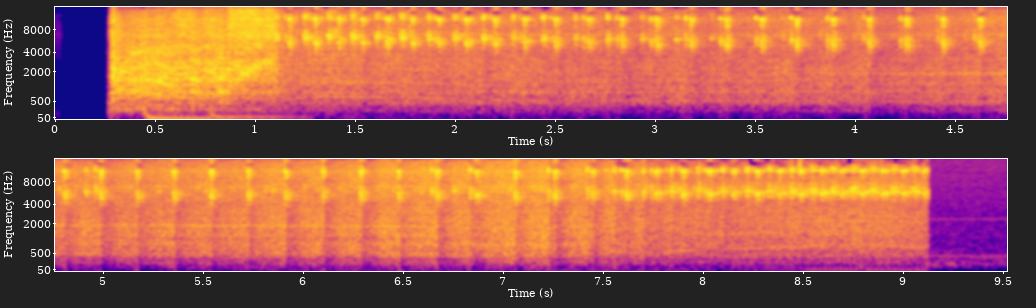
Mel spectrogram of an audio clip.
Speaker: This is one of the most common sounds out there. It's that squeaking or whistling noise. You'll usually hear it in the morning when the engine is cold, or when you suddenly step on the gas, or when you turn on the air conditioner.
